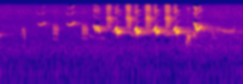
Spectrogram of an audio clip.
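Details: Common nightingale song: a quick series of about eight sharp, chirping notes repeated roughly four times a second, preceded by softer whistled fragments.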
